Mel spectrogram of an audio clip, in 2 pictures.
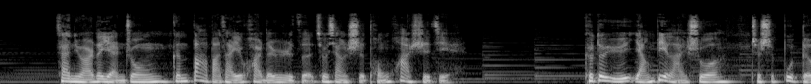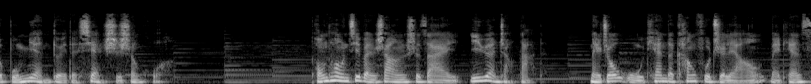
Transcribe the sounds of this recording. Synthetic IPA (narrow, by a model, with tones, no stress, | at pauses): t͡sa˥˩ɪny˨˩ə˞˧˥d̪ə˧jɛ˨˩nʈ͡ʂʊ˥ŋkə˥npa˥˩pa˨˩t͡sa˥˩ɪi˧˥kʰwa˥˩d̪ə˩ɻɻ̩˥˩d͡z̩˩t͡ɕjo˥˧ʊɕjɑ˥˧ŋʂɻ̩˥˩t̪ʰʊ˧˥ŋxwa˥˧ʂɻ̩˥˧t͡ɕjɛ˥˩ | kʰɤ˨˩t̪we˥˩ɪy˧˥jɑ˧˥ŋpi˥˩la˧˥ɪʂwɔ˥ʈ͡ʂɤ˥˧ʂɻ̩˥˧pu˥˩t̪ɤ˧˥pu˧˥mjɛ˥˧nt̪we˥˩ɪd̪ə˩ɕjɛ˥˩nʂɻ̩˧˥ʂɤ˥ŋxwɔ̰˧˥ | t̪ʰʊ˧˥ŋt̪ʰʊ˧˥ŋt͡ɕi˥pə˨˩nʂɑ˥˧ŋʂɻ̩˥˧t͡sa˥˧ɪi˥ɥɛ˥˩nʈ͡ʂɑ˨˩ŋt̪a˥˩d̪ə̥˩ | me˨˩ɪʈ͡ʂo˥ʊʔu˨˩t̪ʰjɛ˥nd̪ə˨kʰɑ˥ŋfu˥˧ʈ͡ʂɻ̩˥˩ljɑ̰˧˥ʊme˨˩ɪt̪ʰjɛ˥n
